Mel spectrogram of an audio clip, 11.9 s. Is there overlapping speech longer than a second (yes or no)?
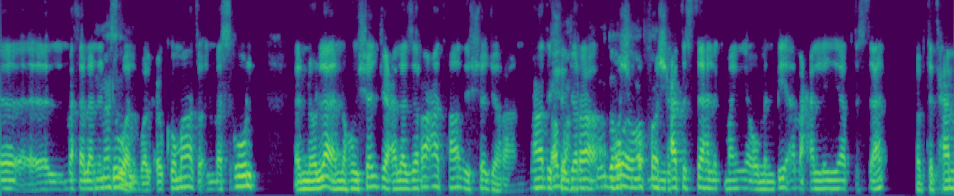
yes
